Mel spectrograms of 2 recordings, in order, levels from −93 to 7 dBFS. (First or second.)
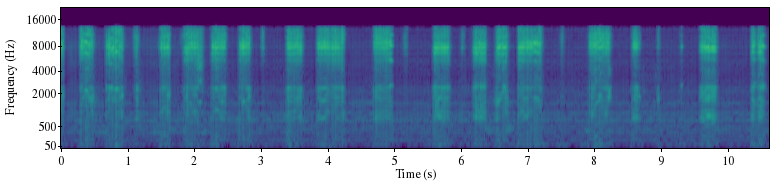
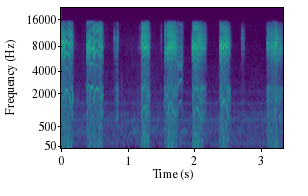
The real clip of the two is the second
